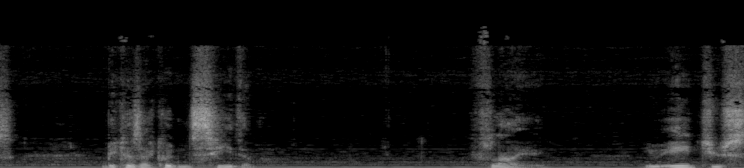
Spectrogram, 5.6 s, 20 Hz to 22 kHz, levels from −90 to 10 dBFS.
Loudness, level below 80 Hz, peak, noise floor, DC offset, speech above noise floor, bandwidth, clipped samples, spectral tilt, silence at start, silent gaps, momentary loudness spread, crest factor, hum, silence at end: -32 LUFS; -70 dBFS; -14 dBFS; -58 dBFS; under 0.1%; 27 dB; 17.5 kHz; under 0.1%; -3.5 dB/octave; 0 s; none; 17 LU; 20 dB; none; 0 s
